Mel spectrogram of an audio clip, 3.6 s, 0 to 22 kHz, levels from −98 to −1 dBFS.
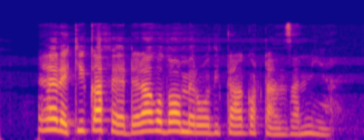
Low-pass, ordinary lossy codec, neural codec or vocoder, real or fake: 10.8 kHz; none; none; real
